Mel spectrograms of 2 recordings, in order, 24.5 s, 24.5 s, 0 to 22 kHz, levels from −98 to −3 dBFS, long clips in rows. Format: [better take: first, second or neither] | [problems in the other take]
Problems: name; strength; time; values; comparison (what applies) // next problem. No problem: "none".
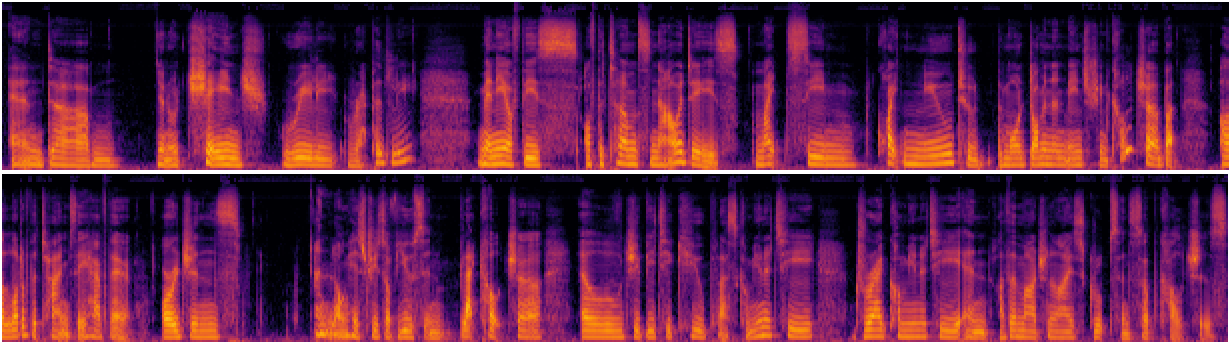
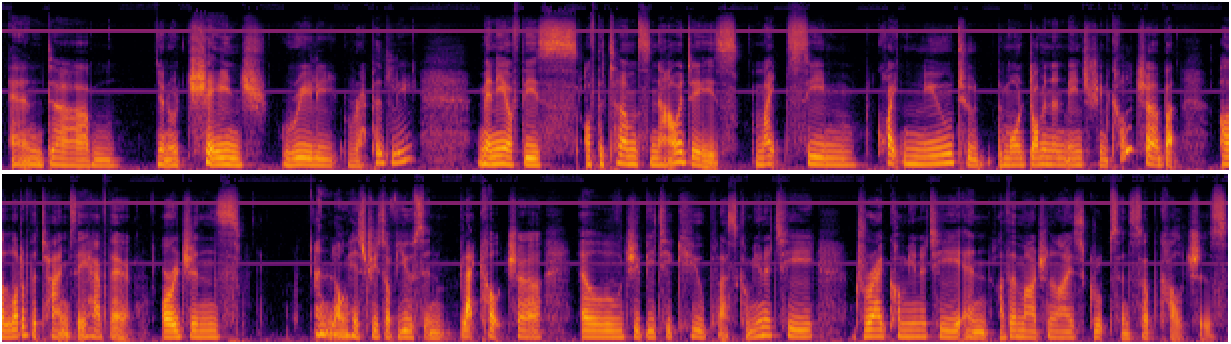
first | high-pitched whine; faint; throughout; 10.5 kHz, 25 dB below the speech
